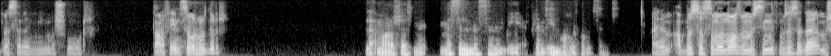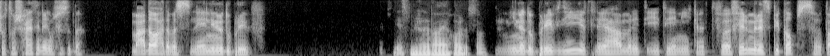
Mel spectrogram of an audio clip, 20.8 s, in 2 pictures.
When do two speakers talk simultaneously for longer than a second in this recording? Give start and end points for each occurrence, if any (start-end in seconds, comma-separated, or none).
none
